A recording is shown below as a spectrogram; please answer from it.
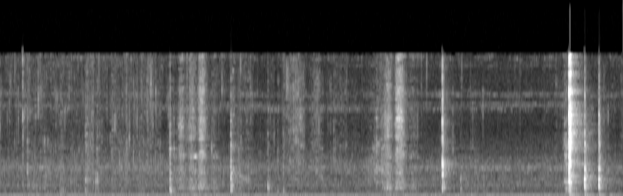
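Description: A wooden spoon stirs a wet curry in a non-stick pan, giving a few short knocks and scrapes against the pan. The loudest knock comes near the end, over a steady low hum.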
